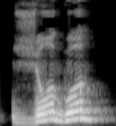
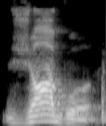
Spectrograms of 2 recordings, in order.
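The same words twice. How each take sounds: First: Jogo with closed o, jôgo, drawn out slowly. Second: Jogo with open o, jógo, as in eu jogo; jogo, jógo, open vowel. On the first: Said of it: "é pronúncia fechada". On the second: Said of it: "é pronúncia aberta". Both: Shown as a demonstration.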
